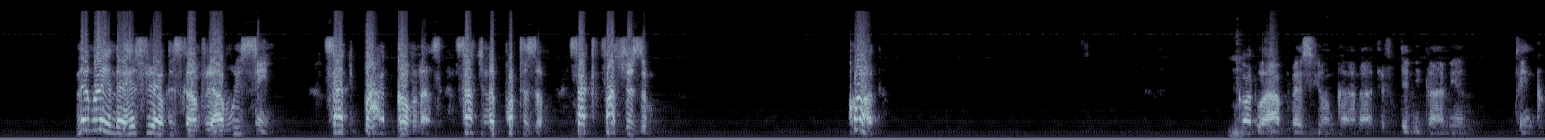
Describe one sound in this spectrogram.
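A man speaks with animation, heard over a phone line.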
